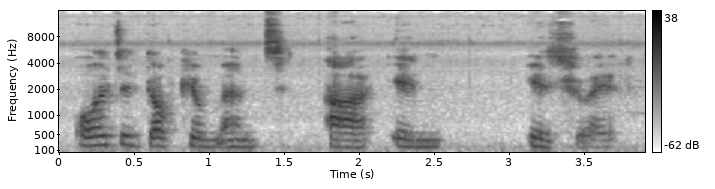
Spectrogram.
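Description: Somewhat breathy, a woman speaks at a very slow pace with fairly even intonation. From Russia. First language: Russian. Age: 80s+. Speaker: Holocaust survivor. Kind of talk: interview answer. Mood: sad, emotional remembering. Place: home room. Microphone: phone near.

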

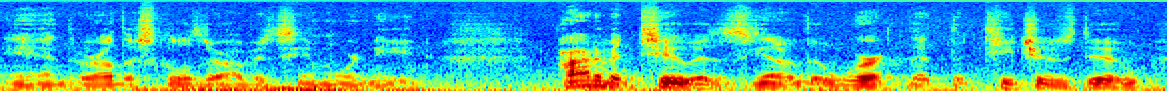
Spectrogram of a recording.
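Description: A man with an American accent, his pitch fairly low, plus audible echo from the room. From Boston area (Dorchester). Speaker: electrical engineer and school building committee volunteer. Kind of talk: public meeting presentation. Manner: halting.

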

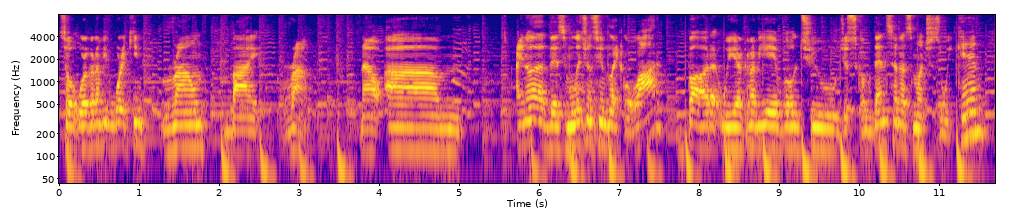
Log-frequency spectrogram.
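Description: Clear music plays in the background behind a man. He speaks at a moderate pace with a non-native accent. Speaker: online course tutor. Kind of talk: screen-recorded course lecture. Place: home room.

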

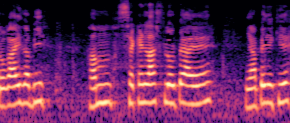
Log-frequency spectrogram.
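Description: Light background noise can be heard. The speech moves at a fairly slow pace. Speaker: vlogger. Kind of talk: casual vlog chat. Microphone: phone near.

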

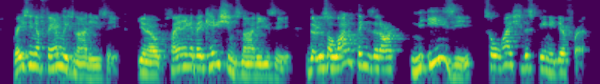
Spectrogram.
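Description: Over a quiet background with audible room echo, a man talks at a very fast pace in a high pitch, with an animated tone and very wide pitch swings. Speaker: network marketing entrepreneur; podcast guest. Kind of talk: interview. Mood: enthusiastic, motivational. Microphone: webcam.

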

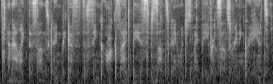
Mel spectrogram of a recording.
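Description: A man whispers at a moderate pace. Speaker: skin care YouTuber. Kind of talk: ASMR skin care routine. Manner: whispered. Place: home room. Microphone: studio mic.

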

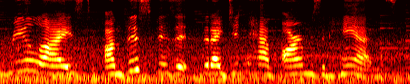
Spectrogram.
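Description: A woman speaks at a very slow pace. The sound is dry with no echo, and clear music plays in the background. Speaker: vlogger aunt. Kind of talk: casual vlog chat. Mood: warm, earnest. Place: open country. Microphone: phone near.

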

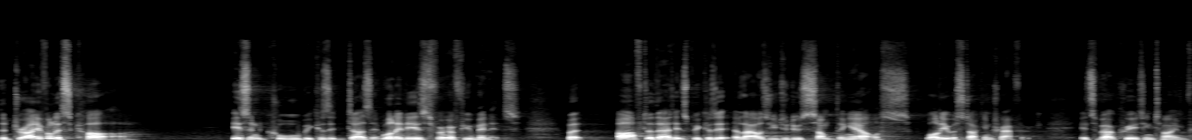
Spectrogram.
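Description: Against a quiet background, a man speaks at a fairly quick pace and medium pitch with lively intonation. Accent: British. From UK. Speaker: technology executive. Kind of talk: conference keynote talk. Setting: stage with audience. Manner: informal, humorous. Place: hall.

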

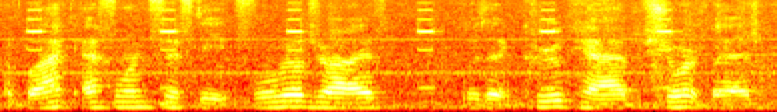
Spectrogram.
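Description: A man speaks. Noticeable background noise runs under his voice. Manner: groggy, loopy post-anesthesia rambling. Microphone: phone near.

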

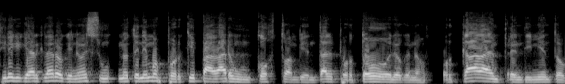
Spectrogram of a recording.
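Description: A man with a normal speaking voice and a medium pitch talks at a fairly quick pace with lively intonation. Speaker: university researcher. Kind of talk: panel discussion. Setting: university hall with audience.

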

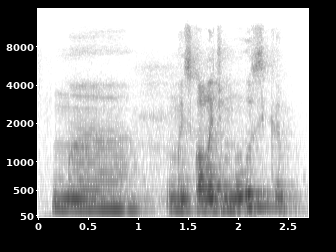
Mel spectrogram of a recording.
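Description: A woman talks at a fairly low pitch with monotone, flat intonation. Audible room echo colors the sound. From Brasília, Brazil. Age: 30s. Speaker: musician; panelist. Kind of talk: panel talk on video call. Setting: video call. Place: home room. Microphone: video call.

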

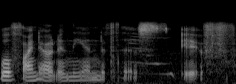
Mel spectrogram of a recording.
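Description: Amid noticeable background noise, a woman whispers. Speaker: gaming youtuber. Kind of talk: gameplay commentary. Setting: at home at night with others nearby. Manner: quiet, soft-spoken.

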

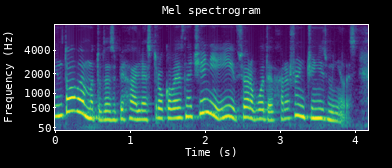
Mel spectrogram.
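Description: A woman's dark, mellow tone with ordinary pitch variation. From Siberia, Russia. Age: 20s. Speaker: Python developer and mentor; guest. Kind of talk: casual chat. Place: studio. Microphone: lapel.

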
